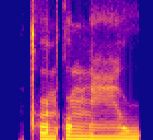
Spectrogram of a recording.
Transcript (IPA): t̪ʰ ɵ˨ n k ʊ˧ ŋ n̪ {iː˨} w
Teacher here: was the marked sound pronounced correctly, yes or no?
yes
